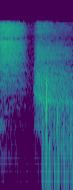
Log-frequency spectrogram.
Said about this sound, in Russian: Вот, значит, еще раз, вдох-выдох.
